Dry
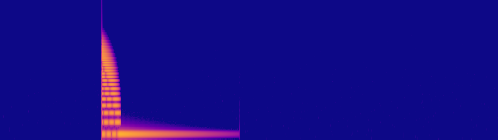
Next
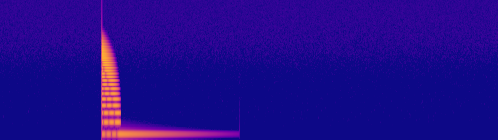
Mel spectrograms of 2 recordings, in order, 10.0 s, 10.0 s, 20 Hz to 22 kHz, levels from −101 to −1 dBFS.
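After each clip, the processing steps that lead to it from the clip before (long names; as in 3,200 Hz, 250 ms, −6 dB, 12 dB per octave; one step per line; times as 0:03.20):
bass and treble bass −10 dB, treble +10 dB
level +1 dB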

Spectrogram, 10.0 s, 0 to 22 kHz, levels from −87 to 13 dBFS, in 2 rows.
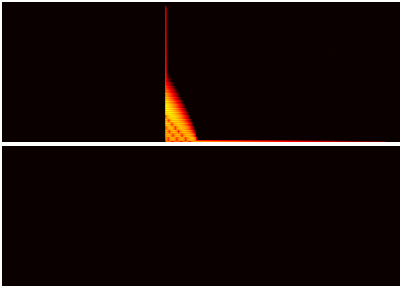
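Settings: frequency shifter −13 Hz
level −1 dB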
